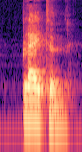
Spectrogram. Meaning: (verb) 1. to plead, to argue; to act as attorney in court 2. to plead a legal case in court; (noun) plural of pleit
- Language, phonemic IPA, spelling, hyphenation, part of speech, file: Dutch, /ˈplɛi̯tə(n)/, pleiten, pleiten, verb / noun, Nl-pleiten.ogg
